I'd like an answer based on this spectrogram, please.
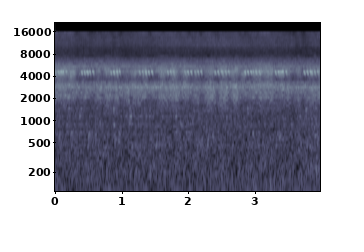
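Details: Crickets at night give crisp, high chirps about two or three times a second, each sharply separated, set against a constant hissing insect background.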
